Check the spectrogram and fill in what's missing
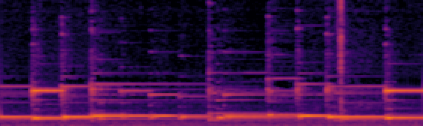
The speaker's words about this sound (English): if somebody is ringing the bell outside, to my understanding too, the bell lights up to let them know that the button has been pressed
